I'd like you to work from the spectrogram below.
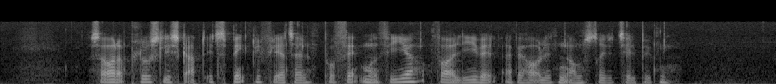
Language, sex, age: Danish, male, 27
